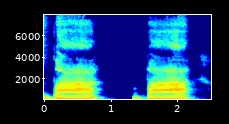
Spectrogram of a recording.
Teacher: it's a first tone so it's flat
